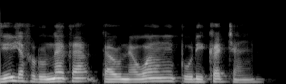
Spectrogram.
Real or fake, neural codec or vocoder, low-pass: fake; codec, 16 kHz, 2 kbps, X-Codec, HuBERT features, trained on balanced general audio; 7.2 kHz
